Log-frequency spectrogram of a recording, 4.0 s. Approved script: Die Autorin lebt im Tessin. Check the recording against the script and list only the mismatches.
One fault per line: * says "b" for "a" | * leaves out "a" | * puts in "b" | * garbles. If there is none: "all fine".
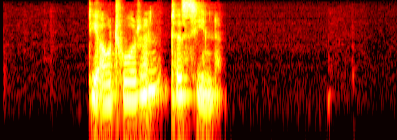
* leaves out "lebt im"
